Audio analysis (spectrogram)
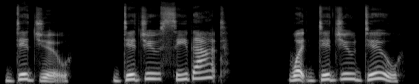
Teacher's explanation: in fast natural speech, these two sounds blend together to make a J sound like in the word juice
